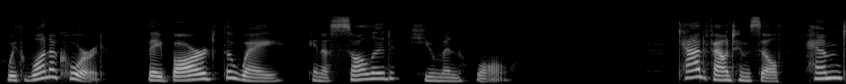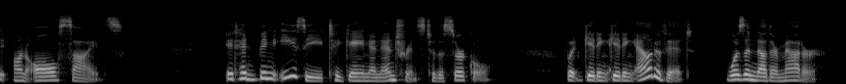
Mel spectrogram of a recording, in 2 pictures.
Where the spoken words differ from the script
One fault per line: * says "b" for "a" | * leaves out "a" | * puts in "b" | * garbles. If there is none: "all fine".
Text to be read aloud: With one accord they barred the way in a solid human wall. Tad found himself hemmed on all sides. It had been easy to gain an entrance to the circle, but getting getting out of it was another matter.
all fine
